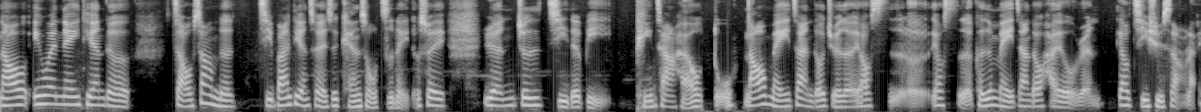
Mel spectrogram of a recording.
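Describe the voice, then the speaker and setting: With a fairly low pitch and vocal fry, this woman talks at a fairly quick pace and ordinary pitch variation. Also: dry, close sound with no echo. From Taiwan. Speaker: office worker abroad. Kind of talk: casual interview chat.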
